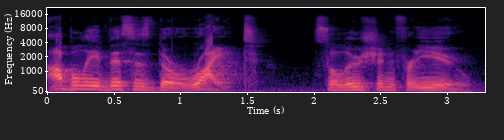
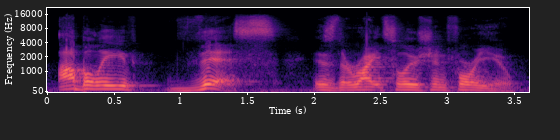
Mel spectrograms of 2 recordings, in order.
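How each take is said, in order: First: The word "right" carries the stress. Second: The word "this" carries the stress. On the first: The solution is a perfect fit. "Emphasizes perfect fit" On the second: This one is chosen over other options. "This, there's other options, right?"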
